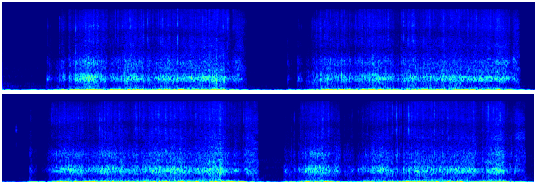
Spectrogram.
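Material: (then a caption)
Foam. Fingers with short nails scratch and grip the black foam windscreens on two microphones. Four long bursts of dense, rumbling scratching are heard, separated by brief silences, each a heavy low crunching with a rough midrange rasp.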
